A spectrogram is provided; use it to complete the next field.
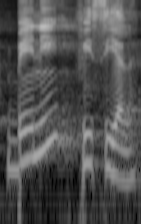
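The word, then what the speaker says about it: beneficial: दोस्तों फी वेनिफी और सी आई एल का उच्चारण क्या हो जाएगा सी एल यह लिखा गया आपका वेनिफिशियल क्या लिखा है मेरे दोस्त बेनीफिशियल आप खुद पढ़ के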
